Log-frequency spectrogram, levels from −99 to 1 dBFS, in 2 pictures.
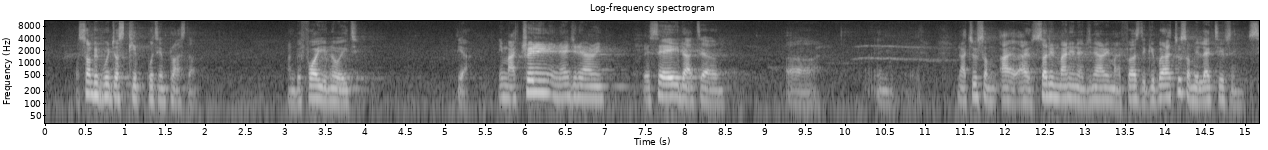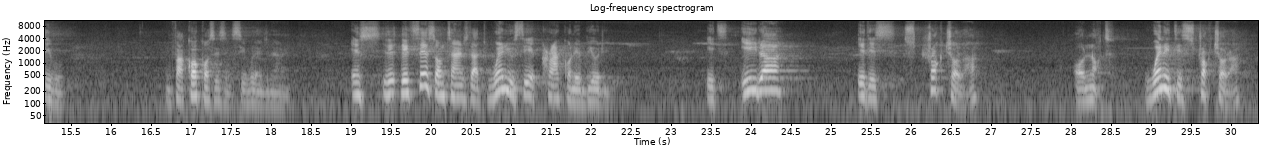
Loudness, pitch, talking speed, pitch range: -24 LUFS, 125 Hz, 145 wpm, 100-145 Hz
